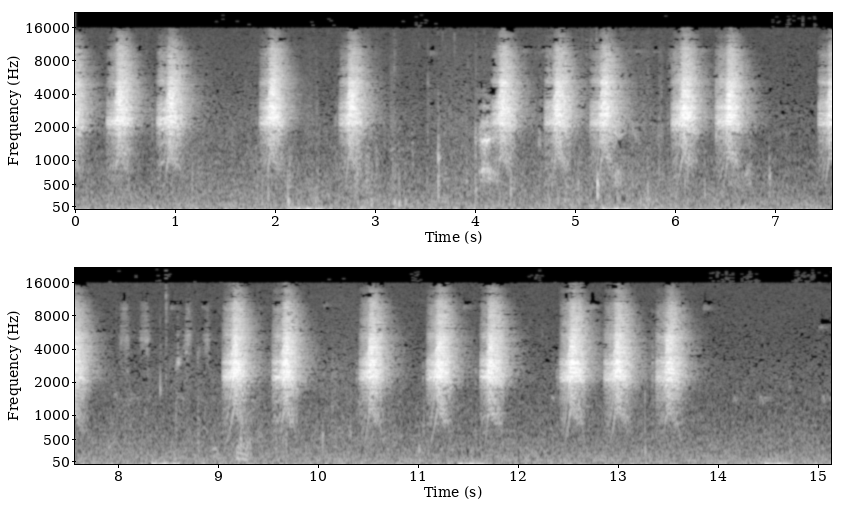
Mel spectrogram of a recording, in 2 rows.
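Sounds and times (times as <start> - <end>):
bird buzzy squawks: 0.0 - 1.2, 1.8 - 3.0, 4.2 - 13.8.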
